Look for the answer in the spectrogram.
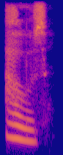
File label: "auz", Proto Germanic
